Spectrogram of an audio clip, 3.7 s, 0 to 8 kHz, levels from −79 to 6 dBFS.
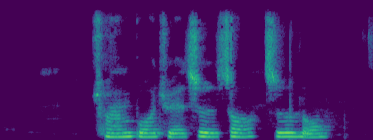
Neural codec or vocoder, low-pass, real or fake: none; 7.2 kHz; real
